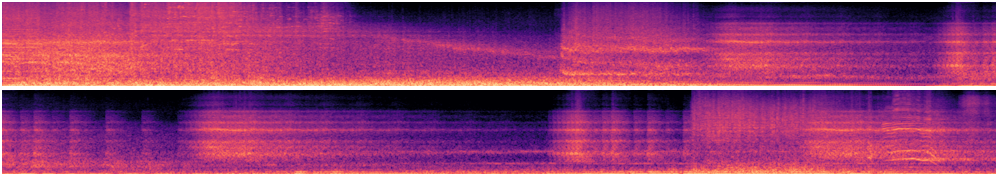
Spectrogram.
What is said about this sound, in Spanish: Las trompas se besan, pero los dientes están torcidos. El ruido de chapa se hace insoportable y el golpe es de otro planeta.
